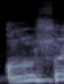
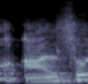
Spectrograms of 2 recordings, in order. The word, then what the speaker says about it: also: दी आर्ट, इसको दी pronounce करिए, दी आर्ट of living is ऑल्सो an important education. इसको आल्सो नहीं, ऑल्सो प्रोनाउंस करना है, ऑल्सो, ऑल्सो an important education.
